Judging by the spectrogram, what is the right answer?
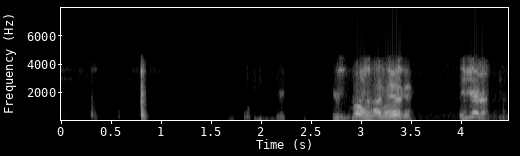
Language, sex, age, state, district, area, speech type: Dogri, male, 30-45, Jammu and Kashmir, Samba, urban, conversation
